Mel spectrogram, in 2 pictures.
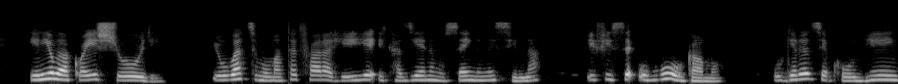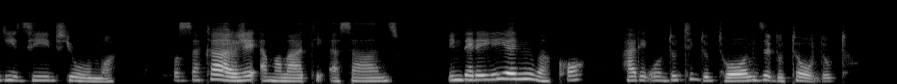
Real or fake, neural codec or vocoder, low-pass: fake; codec, 16 kHz, 0.5 kbps, X-Codec, HuBERT features, trained on balanced general audio; 7.2 kHz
